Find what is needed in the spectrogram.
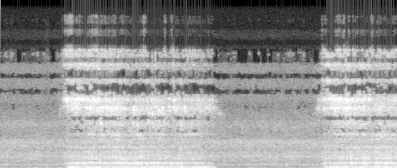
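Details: Person in deep sleep: loud, deep, rattling snores on each breath in, each lasting about two seconds, with quieter breathing between them; snoring.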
